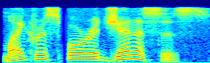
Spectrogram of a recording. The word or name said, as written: microsporogenesis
